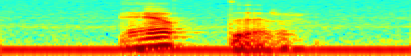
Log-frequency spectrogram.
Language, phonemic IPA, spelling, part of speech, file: Swedish, /ˈɛːtɛr/, äter, verb, Sv-äter.ogg
- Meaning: present indicative of äta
